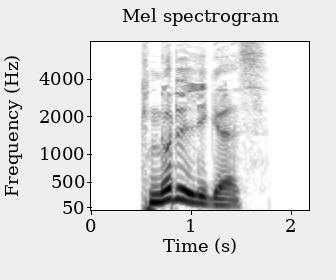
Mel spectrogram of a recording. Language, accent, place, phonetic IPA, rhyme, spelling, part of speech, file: German, Germany, Berlin, [ˈknʊdəlɪɡəs], -ʊdəlɪɡəs, knuddeliges, adjective, De-knuddeliges.ogg
- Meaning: strong/mixed nominative/accusative neuter singular of knuddelig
